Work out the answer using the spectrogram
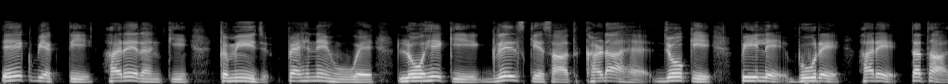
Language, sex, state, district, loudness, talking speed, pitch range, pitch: Hindi, male, Chhattisgarh, Sukma, -15 LUFS, 135 wpm, 125-170 Hz, 155 Hz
